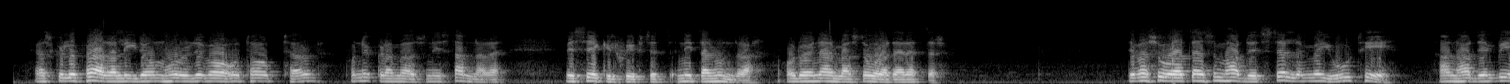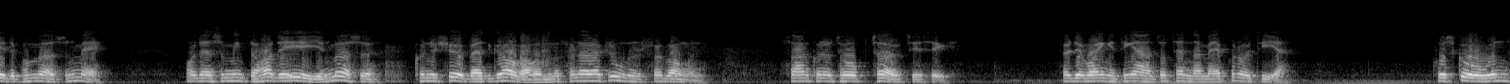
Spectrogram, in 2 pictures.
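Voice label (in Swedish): Stamnared Halland, dialekter; Folkminnen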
